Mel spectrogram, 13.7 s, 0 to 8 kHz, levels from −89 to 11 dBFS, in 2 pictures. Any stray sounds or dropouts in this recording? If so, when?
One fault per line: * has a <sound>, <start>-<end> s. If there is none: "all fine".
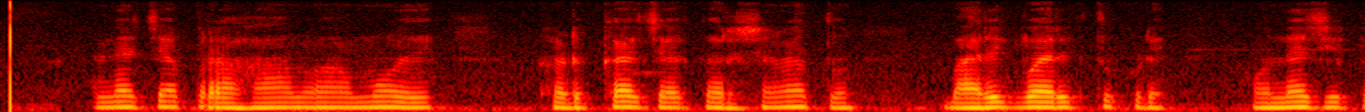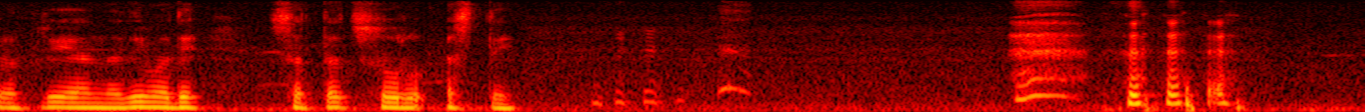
* has a laugh, 9.8-10.6 s
* has a laugh, 11.9-13.1 s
